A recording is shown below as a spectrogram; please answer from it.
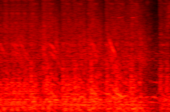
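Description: Dense, sustained gunfire rattles through S.T.A.L.K.E.R.: Clear Sky near a hospital and construction site, a continuous loud barrage of overlapping shots with no clear pauses.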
